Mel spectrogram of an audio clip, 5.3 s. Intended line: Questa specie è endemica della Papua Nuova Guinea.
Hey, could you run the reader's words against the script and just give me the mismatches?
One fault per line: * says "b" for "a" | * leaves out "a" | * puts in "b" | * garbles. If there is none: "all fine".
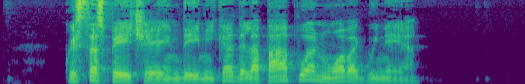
all fine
